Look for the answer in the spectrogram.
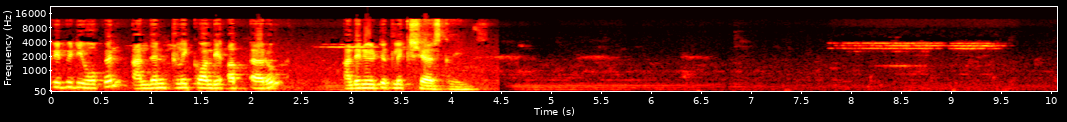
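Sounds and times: high electronic beeps: 0:02.6 - 0:03.3.

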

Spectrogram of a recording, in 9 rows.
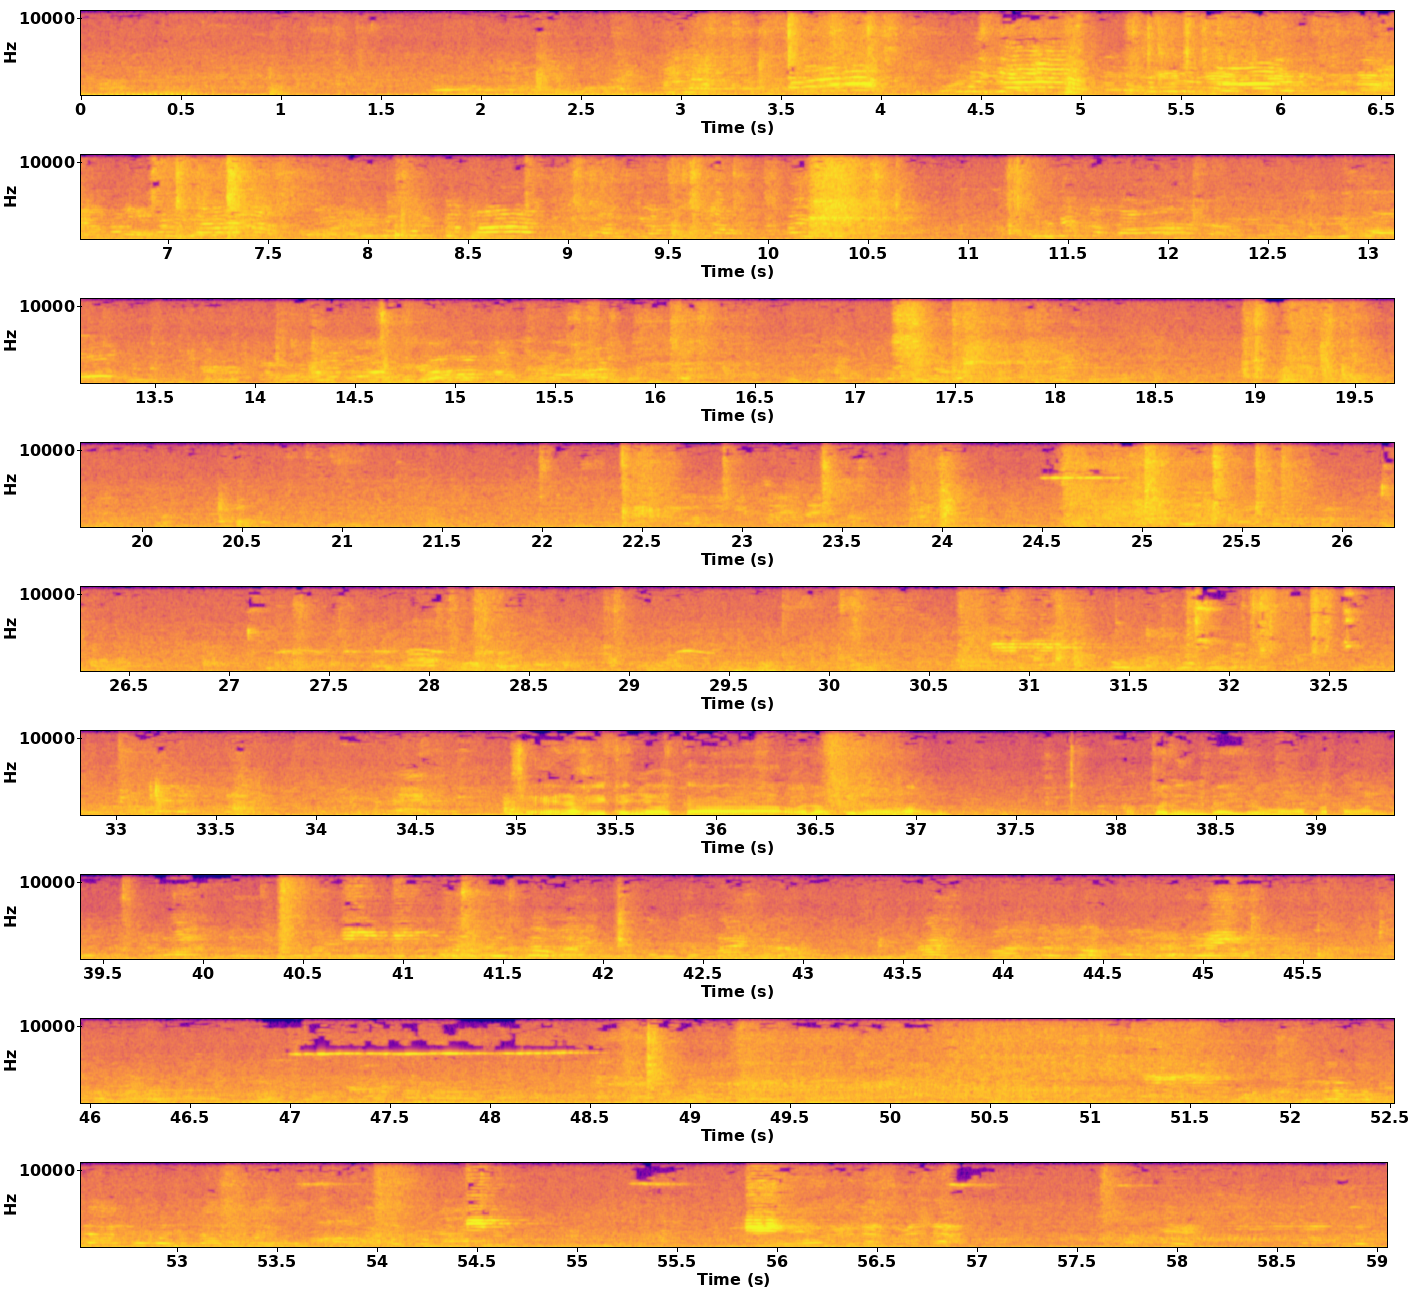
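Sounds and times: crowd voices: 0:00.0 - 0:59.0
people talking: 0:00.0 - 0:59.0
truck engine rumbling: 0:00.0 - 0:59.0.

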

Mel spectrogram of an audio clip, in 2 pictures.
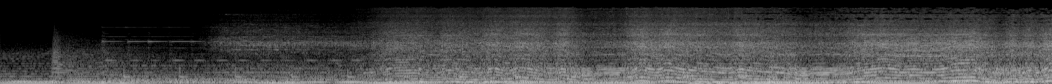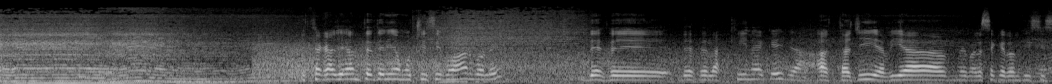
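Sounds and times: chainsaw revving: 0:02.1 - 0:16.5.

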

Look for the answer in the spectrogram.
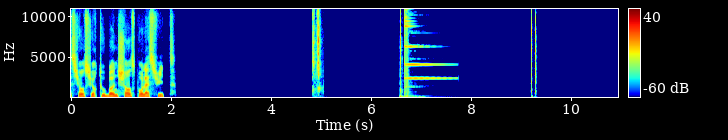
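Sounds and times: mouse click: 0:04.8 - 0:05.1
notification bell ding: 0:06.6 - 0:07.8.

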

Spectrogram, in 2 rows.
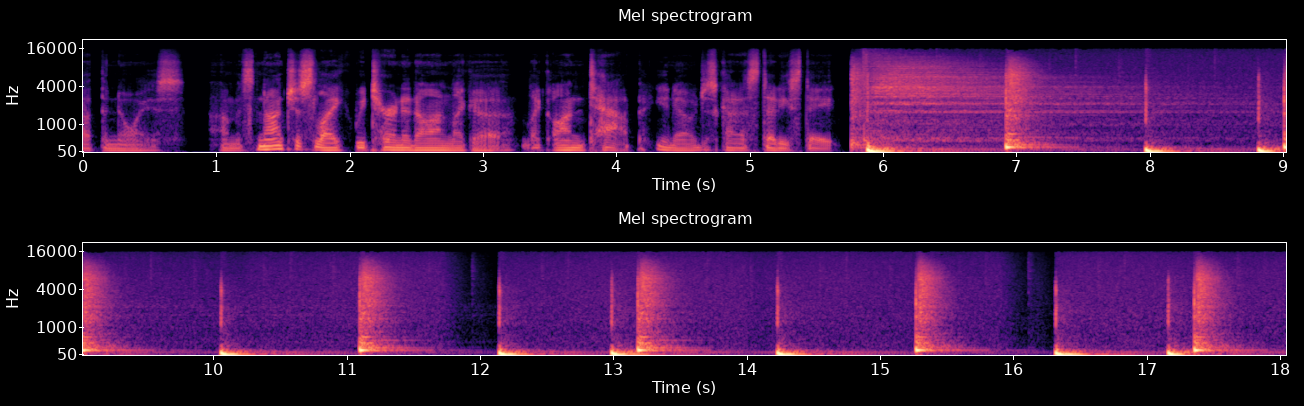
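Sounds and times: snare drum hits: 0:06.9 - 0:09.5, 0:11.1 - 0:11.6, 0:12.2 - 0:14.6, 0:15.2 - 0:17.9
kick drum hits: 0:12.2 - 0:12.4.

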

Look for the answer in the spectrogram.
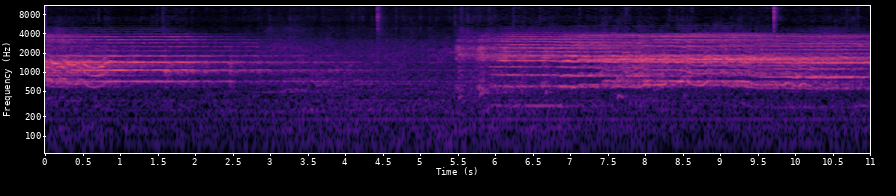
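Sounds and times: call to prayer over loudspeakers: 0:00.0 - 0:11.0.

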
